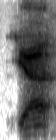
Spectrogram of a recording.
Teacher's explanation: is pronounced from the palette therefore it is palatal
